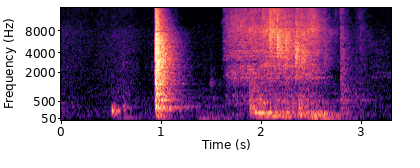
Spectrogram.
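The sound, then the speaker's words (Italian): Tap water runs while hands are washed after touching an egg during cooking. A couple of sharp knocks come first, then a soft hiss of flowing water lasts about a second before it stops. “Scusate, questo vizio ogni volta che mi devo lavare le mani, ogni volta che tocco un uovo, giustamente.”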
